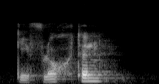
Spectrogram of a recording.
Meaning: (verb) past participle of flechten; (adjective) braided
- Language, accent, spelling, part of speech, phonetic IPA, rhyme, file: German, Austria, geflochten, verb, [ɡəˈflɔxtn̩], -ɔxtn̩, De-at-geflochten.ogg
